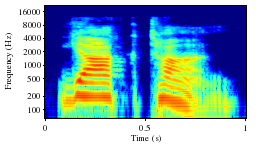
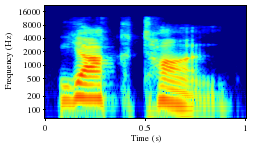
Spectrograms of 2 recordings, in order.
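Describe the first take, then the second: First: The name starts with a Y sound. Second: The same.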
